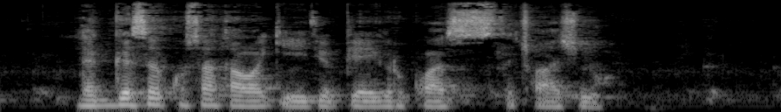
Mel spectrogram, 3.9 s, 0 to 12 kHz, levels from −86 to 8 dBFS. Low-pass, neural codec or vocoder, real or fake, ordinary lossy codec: 10.8 kHz; none; real; Opus, 64 kbps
